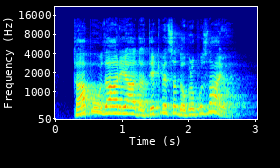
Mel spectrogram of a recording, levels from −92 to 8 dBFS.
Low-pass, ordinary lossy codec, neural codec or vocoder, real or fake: 14.4 kHz; none; none; real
